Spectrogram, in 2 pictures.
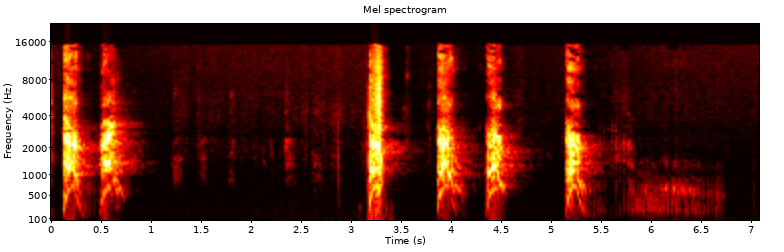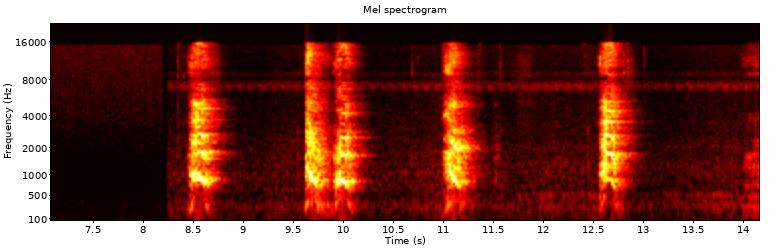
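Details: Puppies giving short, high yaps, some in quick doubles and triples, separated by silent gaps, with a soft low grumble between bursts.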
